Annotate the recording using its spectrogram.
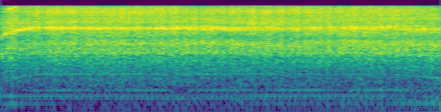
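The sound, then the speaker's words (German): An angle grinder cutting steel runs steadily and loudly, a harsh, hissing high-pitched whine with a constant tone that holds unbroken throughout, with no talking. “Ich muss gestehen, es war das erste Mal, dass ich eine sogenannte Flex in der Hand gehalten habe.”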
